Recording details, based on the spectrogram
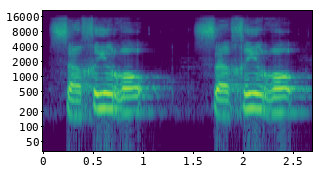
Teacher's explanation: ٹھیک ہے، جلدی پڑھنا ہے زبر زیر کو، اور زیر کو معروف پڑھنا ہے، اس کا خیال رکھنا ہے. سخیرہ، یہاں پر خا کو پور پڑھ رہے ہیں اور را کو بھی پور پڑھ رہے ہیں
